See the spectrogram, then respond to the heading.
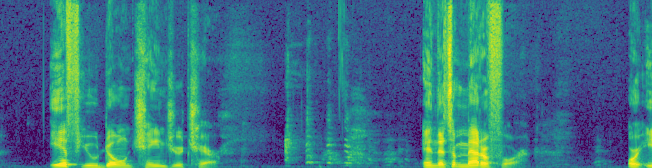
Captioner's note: someone giggles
